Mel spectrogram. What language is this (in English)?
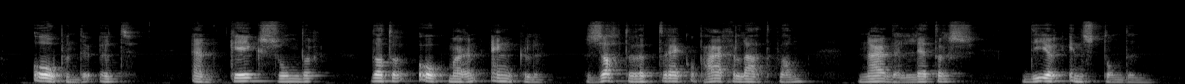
Dutch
